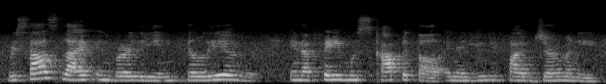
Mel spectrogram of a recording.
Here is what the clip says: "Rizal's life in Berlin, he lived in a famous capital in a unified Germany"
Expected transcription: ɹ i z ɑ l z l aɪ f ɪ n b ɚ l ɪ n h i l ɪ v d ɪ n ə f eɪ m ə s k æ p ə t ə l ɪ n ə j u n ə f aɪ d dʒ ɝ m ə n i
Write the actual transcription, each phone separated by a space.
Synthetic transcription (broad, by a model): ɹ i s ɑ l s l aɪ f ɪ n b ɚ l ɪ n h i l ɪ v ɪ n ə f eɪ m ə s k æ p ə t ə l ɪ n ə j u n ə f aɪ d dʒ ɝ m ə n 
